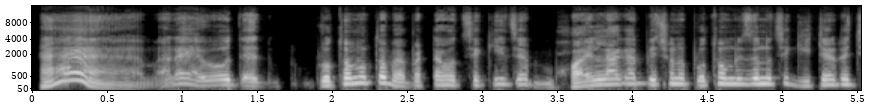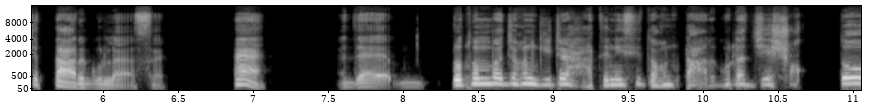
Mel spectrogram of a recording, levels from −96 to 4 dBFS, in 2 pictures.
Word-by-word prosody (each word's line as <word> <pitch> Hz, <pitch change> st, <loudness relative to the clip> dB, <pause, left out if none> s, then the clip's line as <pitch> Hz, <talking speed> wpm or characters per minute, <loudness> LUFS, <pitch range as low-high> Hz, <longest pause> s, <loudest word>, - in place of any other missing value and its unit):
হ্যাঁ, 125 Hz, -, +3 dB, 0.3 s
মানে 205 Hz, -, -4 dB, 0.2 s
ও -, -, +2 dB
ত্যাত 135 Hz, -, 0 dB, 0.4 s
প্রথমত 210 Hz, -, +4 dB
ব্যাপারটা 145 Hz, +4 st, -1 dB
হচ্ছে 165 Hz, 0 st, -3 dB
কি? 195 Hz, -, -6 dB
যে, 185 Hz, -, 0 dB, 0.3 s
ভয় 120 Hz, +5 st, +4 dB
লাগার 205 Hz, +2 st, +1 dB
পেছনে 205 Hz, +4 st, +2 dB
১ম 180 Hz, +8 st, +2 dB
রিজন 205 Hz, +1 st, +4 dB
হচ্ছে 210 Hz, +1 st, -4 dB
গিটারের 180 Hz, +6 st, 0 dB
যে, -, -, -2 dB
তারগুলা 100 Hz, -5 st, +1 dB
আছে। -, -, -2 dB, 0.5 s
হ্যাঁ? -, -, +3 dB, 0.6 s
যে, -, -, -1 dB, 0.5 s
প্রথমবার 205 Hz, +4 st, +5 dB
যখন 210 Hz, +1 st, +2 dB
গিটার 200 Hz, +2 st, 0 dB
হাতে -, -, -7 dB
নিছি, 180 Hz, +2 st, -1 dB
তখন 165 Hz, +3 st, -2 dB
তারগুলা 155 Hz, +7 st, -6 dB
যে, 185 Hz, -, -3 dB
শক্ত! -, -, -18 dB
180 Hz, 165 wpm, -24 LUFS, 150-205 Hz, 0.6 s, প্রথমবার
